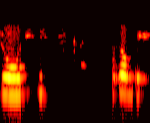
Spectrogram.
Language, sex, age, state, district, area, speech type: Dogri, female, 18-30, Jammu and Kashmir, Udhampur, urban, conversation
